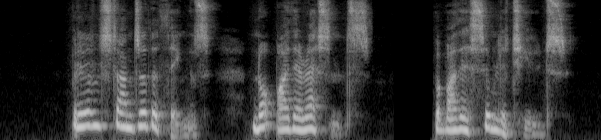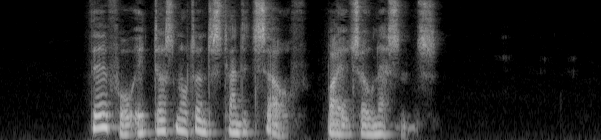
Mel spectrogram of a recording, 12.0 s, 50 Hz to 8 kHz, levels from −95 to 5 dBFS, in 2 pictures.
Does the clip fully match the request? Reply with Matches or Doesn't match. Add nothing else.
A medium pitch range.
Doesn't match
